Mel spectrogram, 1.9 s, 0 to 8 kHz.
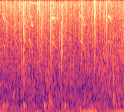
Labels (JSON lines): {"label": "biophony, dolphin", "recorder": "SoundTrap 500"}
